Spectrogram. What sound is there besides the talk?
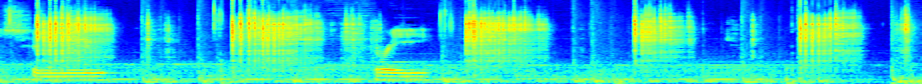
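dice rolling and clattering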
